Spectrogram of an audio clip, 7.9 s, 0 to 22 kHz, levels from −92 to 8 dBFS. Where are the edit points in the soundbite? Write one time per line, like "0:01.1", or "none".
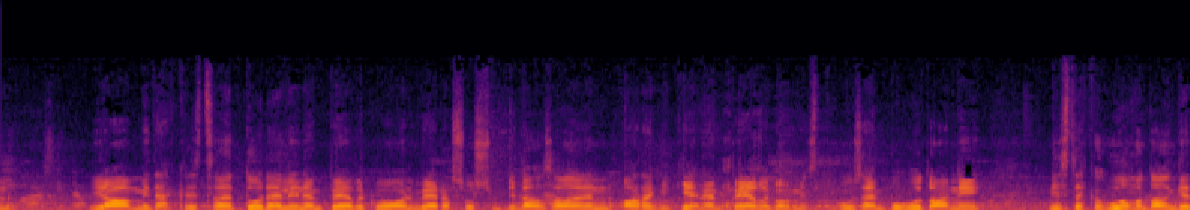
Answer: none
